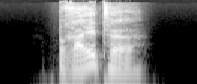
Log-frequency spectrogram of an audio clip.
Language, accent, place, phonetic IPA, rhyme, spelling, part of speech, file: German, Germany, Berlin, [ˈbʁaɪ̯tə], -aɪ̯tə, breite, adjective / verb, De-breite.ogg
- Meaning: inflection of breit: 1. strong/mixed nominative/accusative feminine singular 2. strong nominative/accusative plural 3. weak nominative all-gender singular 4. weak accusative feminine/neuter singular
